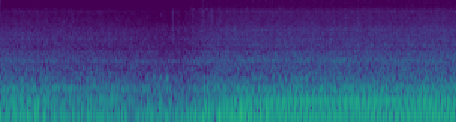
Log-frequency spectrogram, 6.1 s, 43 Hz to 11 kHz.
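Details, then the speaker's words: Chevrolet S10 pickup unrun since 2019, after fuel tank swap and mouse-nest valve cover cleanup: low, uneven idle rumble swelling after a few seconds, unsteady pulses; rough idle, owner suspects debris plugging injector, planning Seafoam. "still don't want to idle must still be some stuff plugged in that injector we're going to put some seaf foam down it hopefully that'll help it out"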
